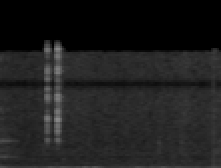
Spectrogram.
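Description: Two quick computer mouse clicks about half a second in, a tenth of a second apart, over faint low background noise.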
